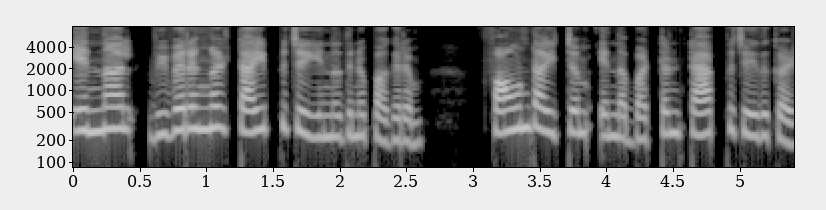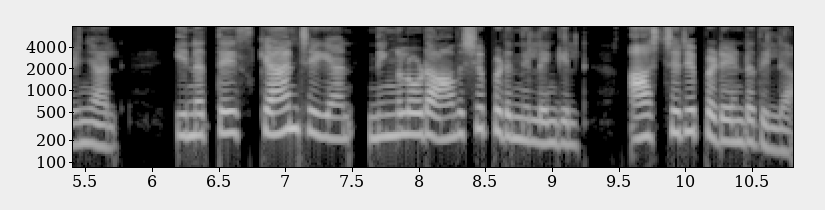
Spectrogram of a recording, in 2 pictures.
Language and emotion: Malayalam, neutral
